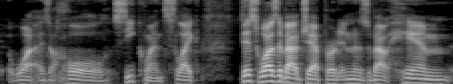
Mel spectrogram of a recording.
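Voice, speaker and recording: Bright-toned low male co-host, teasing. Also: expressive. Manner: teasing, halting, gropes for words mid-sentence. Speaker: podcast co-host. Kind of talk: casual TV episode discussion.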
